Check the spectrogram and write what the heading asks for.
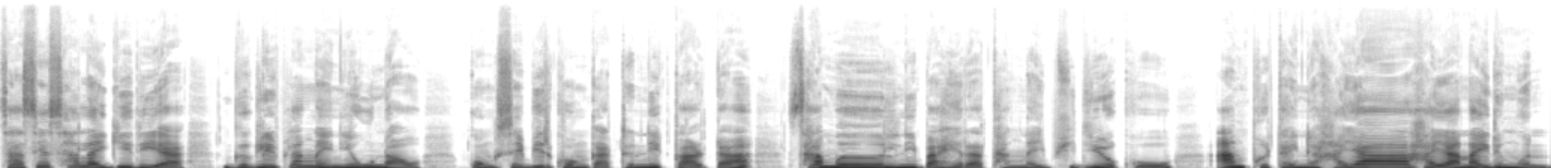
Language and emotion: Bodo, surprised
